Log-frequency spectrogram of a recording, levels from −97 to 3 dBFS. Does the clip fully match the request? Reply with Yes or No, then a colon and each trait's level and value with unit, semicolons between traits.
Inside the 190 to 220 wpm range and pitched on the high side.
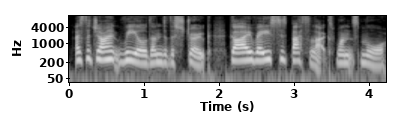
Yes: average, 200 wpm; high, 205 Hz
